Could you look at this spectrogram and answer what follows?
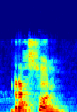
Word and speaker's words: razón: Razón. Razón se acentúa en la última sílaba, por lo tanto es aguda.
